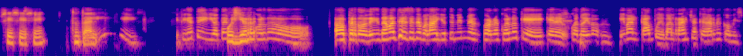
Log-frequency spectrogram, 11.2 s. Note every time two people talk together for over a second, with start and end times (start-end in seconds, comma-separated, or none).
none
